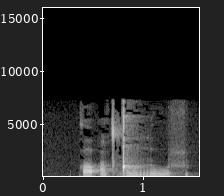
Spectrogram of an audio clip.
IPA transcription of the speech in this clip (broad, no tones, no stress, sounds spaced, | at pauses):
k ɒ ʔ õ tˤ ɡ͡ǃ u r u ɬ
